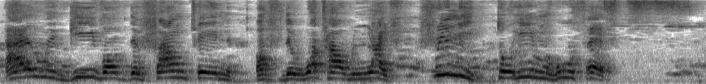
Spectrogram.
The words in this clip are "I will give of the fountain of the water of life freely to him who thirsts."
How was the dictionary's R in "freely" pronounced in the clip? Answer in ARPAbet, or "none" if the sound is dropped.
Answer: R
